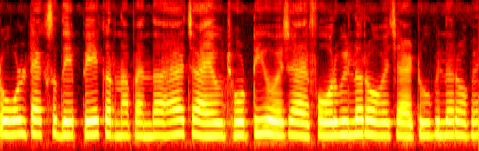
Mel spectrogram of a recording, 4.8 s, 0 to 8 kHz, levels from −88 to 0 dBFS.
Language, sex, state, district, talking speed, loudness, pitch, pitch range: Punjabi, female, Punjab, Fazilka, 235 wpm, -13 LUFS, 225 Hz, 220-235 Hz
